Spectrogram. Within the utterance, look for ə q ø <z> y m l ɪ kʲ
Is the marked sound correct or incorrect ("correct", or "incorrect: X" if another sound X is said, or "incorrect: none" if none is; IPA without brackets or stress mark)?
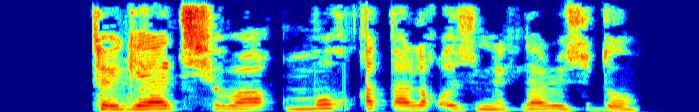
correct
